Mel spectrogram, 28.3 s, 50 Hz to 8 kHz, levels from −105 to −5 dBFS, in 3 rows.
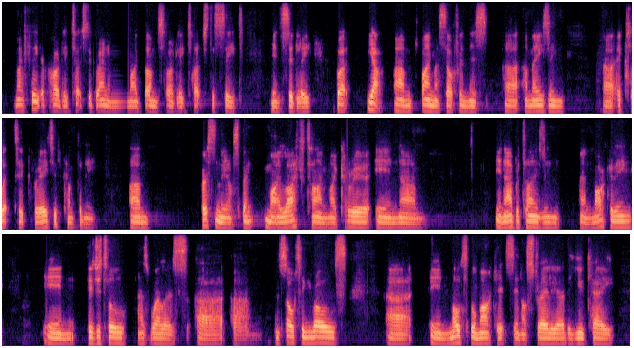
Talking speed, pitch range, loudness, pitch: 130 wpm, 95-110 Hz, -28 LUFS, 105 Hz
